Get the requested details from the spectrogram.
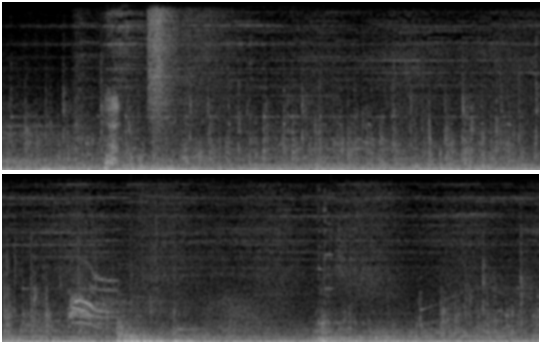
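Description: Magic crackles and hums while a crate is lifted.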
